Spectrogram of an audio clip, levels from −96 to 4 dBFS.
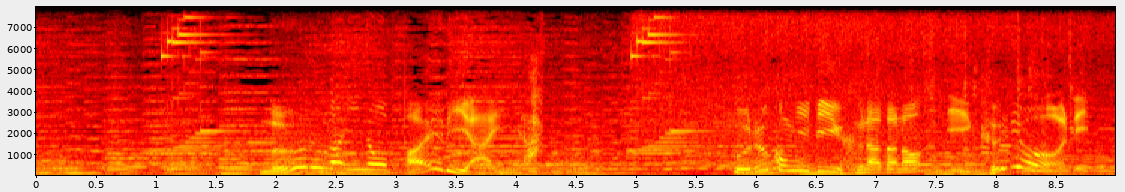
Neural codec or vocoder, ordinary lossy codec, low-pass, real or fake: none; none; none; real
